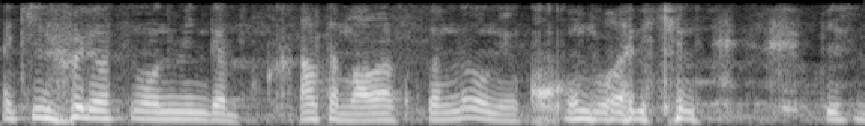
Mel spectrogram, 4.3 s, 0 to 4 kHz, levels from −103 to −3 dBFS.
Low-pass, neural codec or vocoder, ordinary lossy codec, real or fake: 3.6 kHz; codec, 16 kHz, 16 kbps, FreqCodec, smaller model; none; fake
